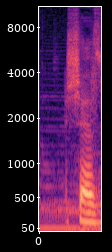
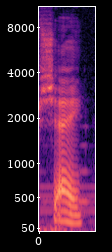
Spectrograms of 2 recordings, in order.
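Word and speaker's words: Chez: Today we're drinking Shez Red Bull. It's very good. I know I just said Shez instead of Shay.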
